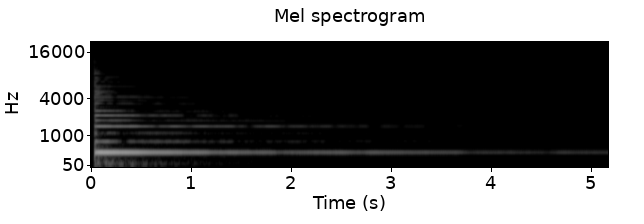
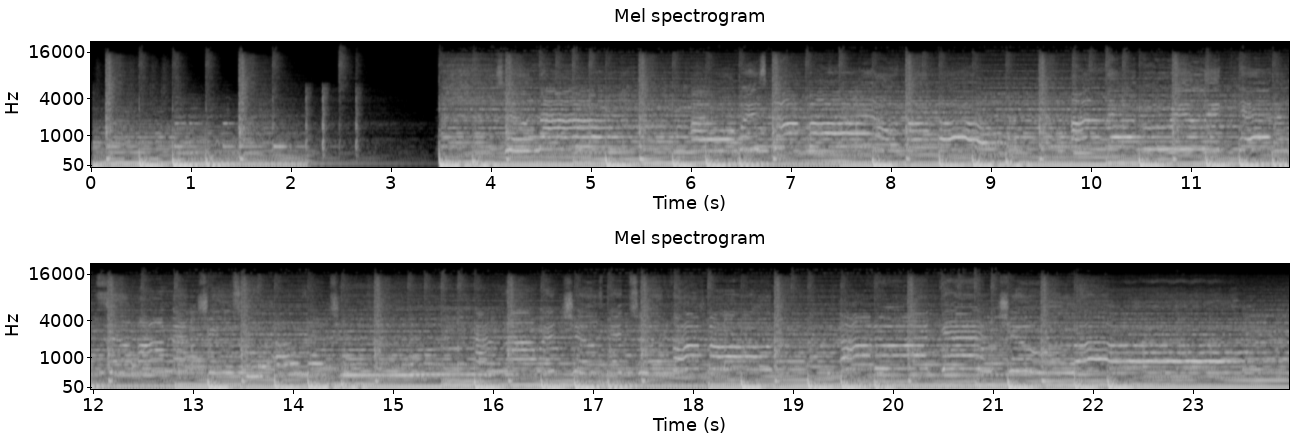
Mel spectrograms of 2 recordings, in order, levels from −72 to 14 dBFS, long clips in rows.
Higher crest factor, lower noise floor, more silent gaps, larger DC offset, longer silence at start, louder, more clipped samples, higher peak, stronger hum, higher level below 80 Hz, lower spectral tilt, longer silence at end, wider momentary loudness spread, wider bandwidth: first, 18 dB vs 10 dB; first, -64 dBFS vs -44 dBFS; neither; neither; about the same, 0 s vs 0 s; second, -33 LUFS vs -11 LUFS; neither; second, -18 dBFS vs 0 dBFS; neither; second, -66 dBFS vs -14 dBFS; about the same, -5 dB/octave vs -4.5 dB/octave; first, 1.55 s vs 0 s; first, 26 LU vs 4 LU; second, 10 kHz vs 17 kHz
